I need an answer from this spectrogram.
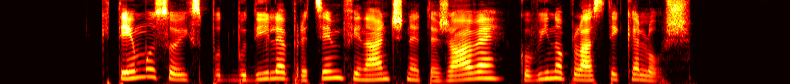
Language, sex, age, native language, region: Slovenian, female, 18-29, Slovenian, Drava region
